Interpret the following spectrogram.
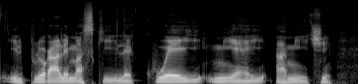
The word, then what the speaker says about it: miei: il plurale maschile, quei miei amici. Basta ricordarsi di pronunciare le vocali una alla volta, miei, e poi accelerare pian piano e non si sbaglia.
